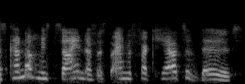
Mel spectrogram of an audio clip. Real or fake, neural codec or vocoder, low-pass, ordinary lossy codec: fake; codec, 44.1 kHz, 2.6 kbps, DAC; 7.2 kHz; Opus, 24 kbps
